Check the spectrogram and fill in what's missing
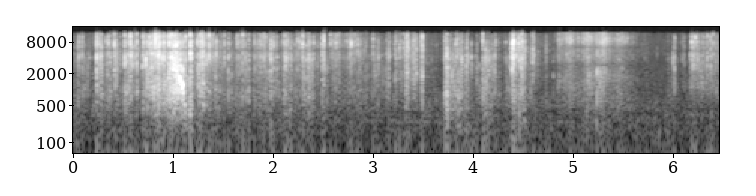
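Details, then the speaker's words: Sterile glove package opened and gloves donned during a Foley urinary catheterization procedure demonstration: crinkling and rustling of paper and plastic. "now I want to put on my sterile gloves"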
